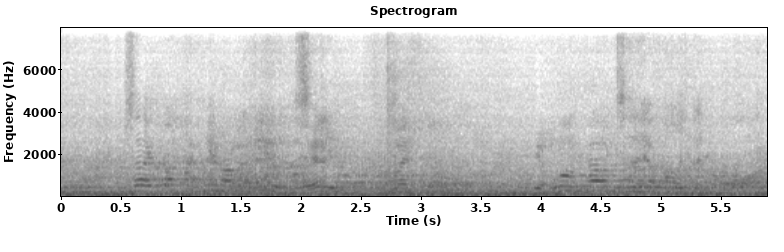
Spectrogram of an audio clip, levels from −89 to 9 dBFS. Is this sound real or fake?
fake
